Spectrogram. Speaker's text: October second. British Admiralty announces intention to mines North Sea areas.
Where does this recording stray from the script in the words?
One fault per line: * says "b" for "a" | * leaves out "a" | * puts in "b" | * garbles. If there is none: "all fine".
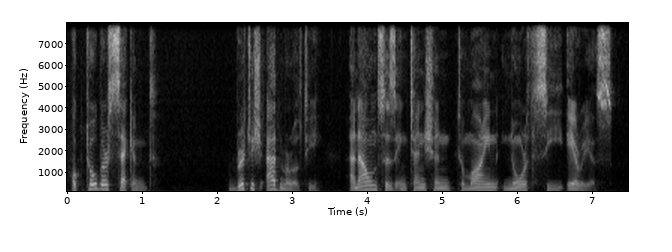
* says "mine" for "mines"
